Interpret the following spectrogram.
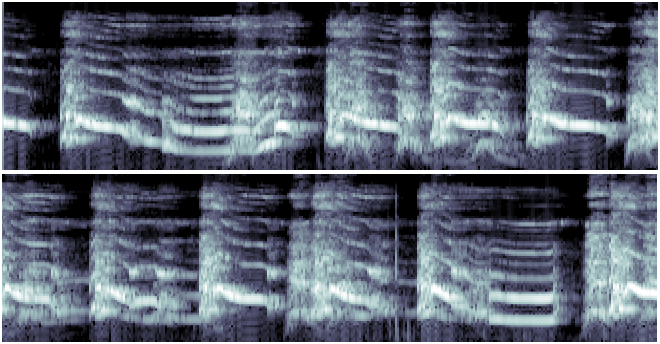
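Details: Pembroke Welsh Corgis Ein and Jet howling indoors after a leaf hit the window; a steady run of howls about a second each, each starting high then sliding down and wavering, repeated with short breaks.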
